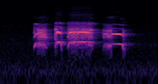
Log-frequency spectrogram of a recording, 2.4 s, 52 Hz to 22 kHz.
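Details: One full crow from a red junglefowl used as a trapping decoy, harsh and rasping, split into four segments with the third held longest, lasting roughly 1.4 seconds in near silence.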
